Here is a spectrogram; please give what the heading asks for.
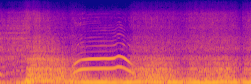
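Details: Running after a long lay-up and a new fuel system install. Strong, steady engine rumble with an even beat and no misses or knocks, with a short rising tone passing over it. Normal running.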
